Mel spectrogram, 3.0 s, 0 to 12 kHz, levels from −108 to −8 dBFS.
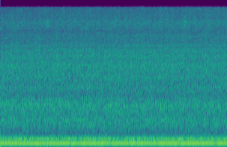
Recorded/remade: recorded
